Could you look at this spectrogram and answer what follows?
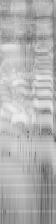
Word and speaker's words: ERYVE: Am I pronouncing it right? Is it ERYVE or ERYVE? Yeah. It's ERYVE. Okay.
